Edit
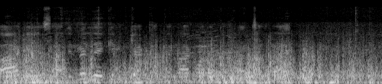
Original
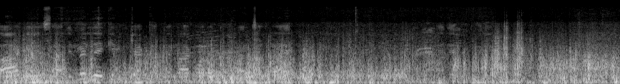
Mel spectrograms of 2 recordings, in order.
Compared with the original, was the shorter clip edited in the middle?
no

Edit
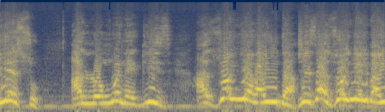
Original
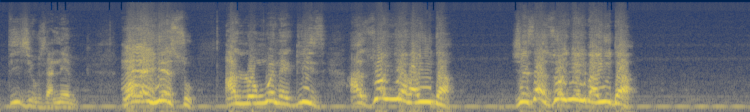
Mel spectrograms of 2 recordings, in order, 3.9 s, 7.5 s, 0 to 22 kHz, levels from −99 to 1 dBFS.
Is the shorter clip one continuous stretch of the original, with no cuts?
no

